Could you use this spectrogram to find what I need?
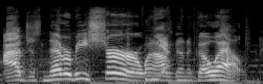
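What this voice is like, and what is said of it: LBJ impression, Texan drawl. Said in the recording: “You gotta do it with an LBJ accent.”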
